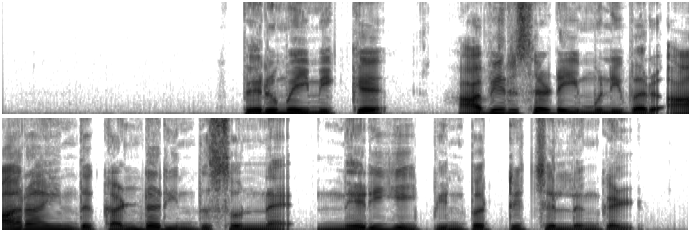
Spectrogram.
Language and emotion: Tamil, neutral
